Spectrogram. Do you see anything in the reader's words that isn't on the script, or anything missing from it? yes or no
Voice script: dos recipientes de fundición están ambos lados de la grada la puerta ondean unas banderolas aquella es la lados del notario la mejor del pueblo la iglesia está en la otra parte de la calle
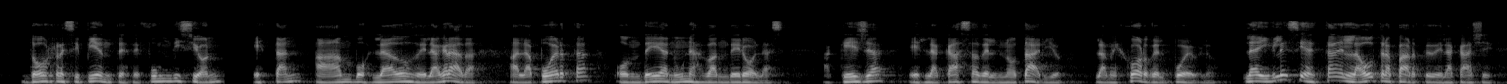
yes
